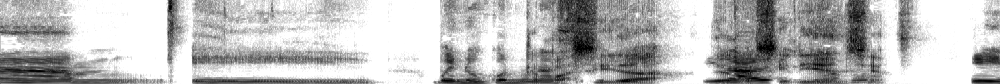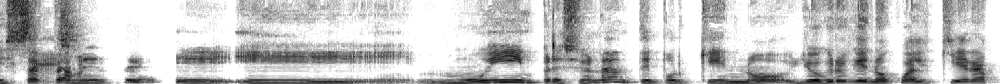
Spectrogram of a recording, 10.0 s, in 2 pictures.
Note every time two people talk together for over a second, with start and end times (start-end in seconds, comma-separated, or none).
2.6-4.5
